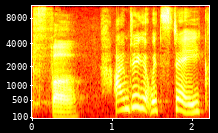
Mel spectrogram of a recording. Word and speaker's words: pho: it's a Vietnamese pho it only takes pronouncing it wrong not faux it fur I'm doing it with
